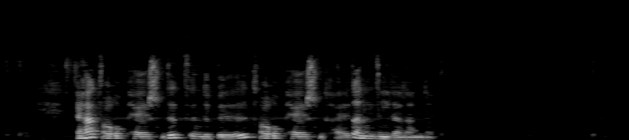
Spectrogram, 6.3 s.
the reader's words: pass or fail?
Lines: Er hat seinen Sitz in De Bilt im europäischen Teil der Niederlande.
fail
